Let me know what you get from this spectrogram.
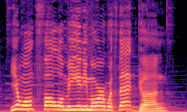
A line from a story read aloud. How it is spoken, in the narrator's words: the Kid shouted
